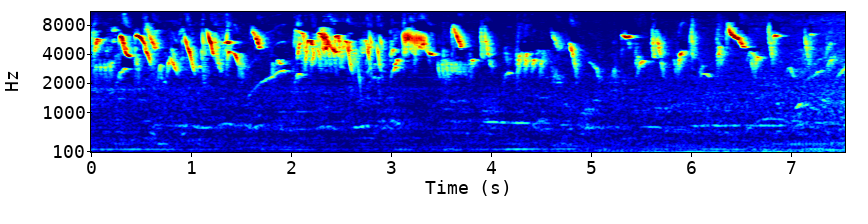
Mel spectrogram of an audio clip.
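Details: Grey singing finch singing actively, gacor style: bursts of sharp high chirps and rapid trills, loud at first and then continuing a little softer, with a low hum behind.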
